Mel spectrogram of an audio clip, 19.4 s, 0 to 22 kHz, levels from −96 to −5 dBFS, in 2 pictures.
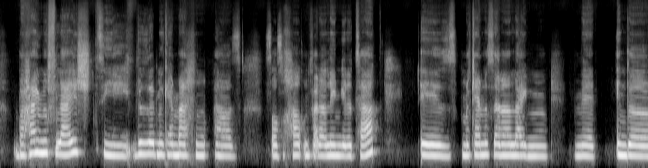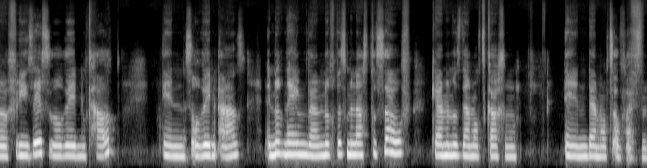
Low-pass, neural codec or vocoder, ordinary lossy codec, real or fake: none; codec, 44.1 kHz, 3.4 kbps, Pupu-Codec; none; fake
